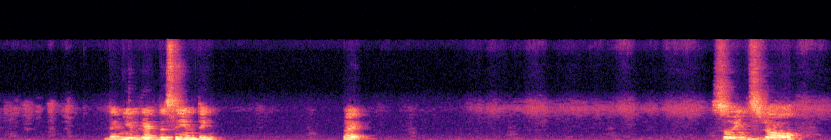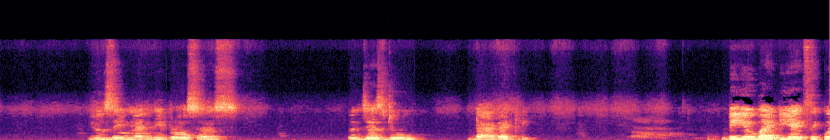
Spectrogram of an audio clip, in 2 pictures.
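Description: A young woman speaks calmly and explains, close by.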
